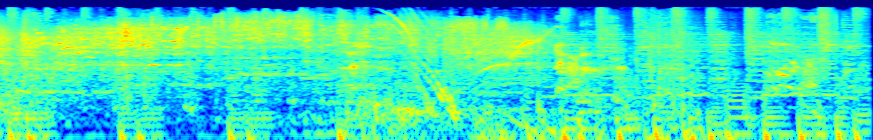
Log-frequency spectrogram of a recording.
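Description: Cartoon sound effects of glass shattering and an energy blaster firing, with a steeply falling zap about four seconds in, over action music with a steady beat.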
